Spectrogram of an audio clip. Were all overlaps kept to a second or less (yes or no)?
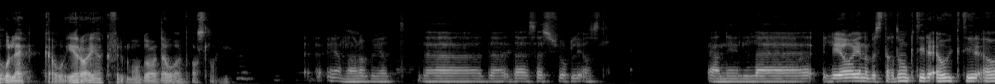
yes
